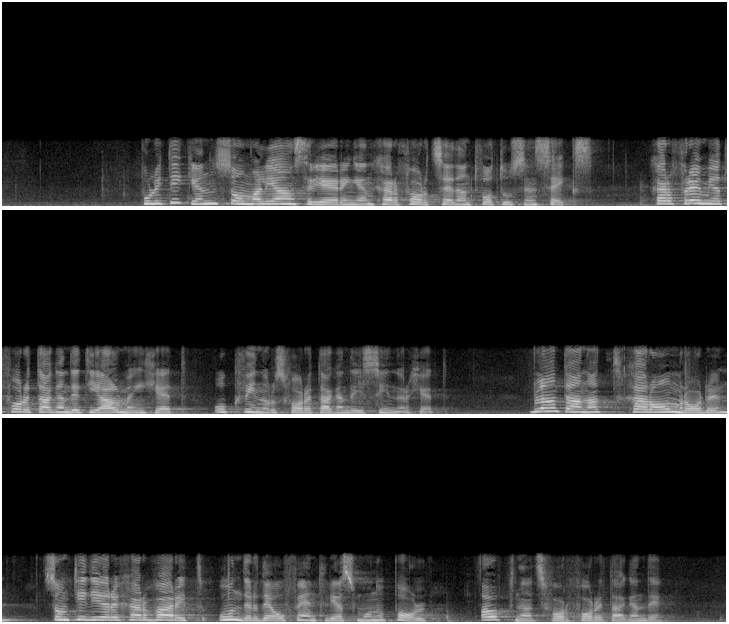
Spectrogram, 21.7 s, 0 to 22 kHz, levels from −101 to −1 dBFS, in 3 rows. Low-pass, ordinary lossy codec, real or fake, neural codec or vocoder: 7.2 kHz; none; real; none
